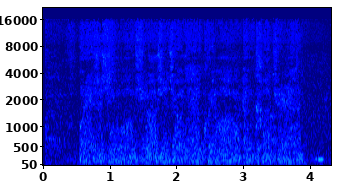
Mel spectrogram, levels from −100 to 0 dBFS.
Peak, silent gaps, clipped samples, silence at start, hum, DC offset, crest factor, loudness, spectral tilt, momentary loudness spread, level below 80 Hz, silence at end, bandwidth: -54 dBFS; none; under 0.1%; 0 s; none; under 0.1%; 16 dB; -66 LUFS; -2 dB/octave; 3 LU; under -90 dBFS; 0 s; 16.5 kHz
